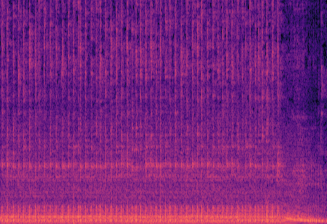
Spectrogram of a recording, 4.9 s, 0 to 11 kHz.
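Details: Ported chainsaw (266XP or 365 Special), first start in a year, not warmed up: high fast idle for about four seconds, then the revs sag and die. Fast idle with stumble; owner doubts it's an idle issue and plans to turn the low jet 1/8.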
